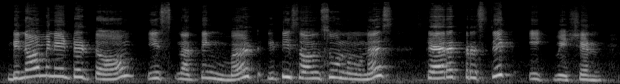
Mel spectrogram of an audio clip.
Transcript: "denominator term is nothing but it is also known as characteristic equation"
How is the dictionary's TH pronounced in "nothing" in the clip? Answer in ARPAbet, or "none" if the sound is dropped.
T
